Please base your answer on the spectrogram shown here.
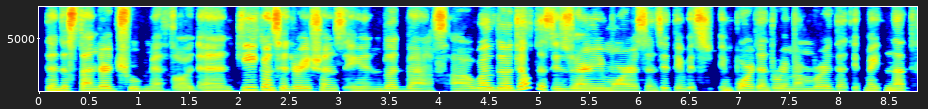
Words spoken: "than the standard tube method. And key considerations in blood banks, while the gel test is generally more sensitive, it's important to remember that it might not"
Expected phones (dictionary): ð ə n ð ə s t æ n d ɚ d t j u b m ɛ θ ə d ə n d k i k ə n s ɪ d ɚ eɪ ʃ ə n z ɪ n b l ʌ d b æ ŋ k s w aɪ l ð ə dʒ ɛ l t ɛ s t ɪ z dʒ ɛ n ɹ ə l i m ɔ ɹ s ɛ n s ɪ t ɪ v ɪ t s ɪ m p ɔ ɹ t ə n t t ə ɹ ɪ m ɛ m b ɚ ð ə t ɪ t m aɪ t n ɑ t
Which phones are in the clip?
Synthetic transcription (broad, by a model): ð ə n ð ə s t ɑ n d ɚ d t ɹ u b m ɛ θ ə d ə n d k i k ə n s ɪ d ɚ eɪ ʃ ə n s ɪ n b l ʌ d b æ ŋ k s w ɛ l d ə dʒ ɛ l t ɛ s ɪ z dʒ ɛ ɹ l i m ɔ ɹ s ɛ n s ɪ t ɪ v ɪ t s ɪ m p ɔ ɹ t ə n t t ɹ ɪ m ɛ m b ɚ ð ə t ɪ t m aɪ t n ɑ t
